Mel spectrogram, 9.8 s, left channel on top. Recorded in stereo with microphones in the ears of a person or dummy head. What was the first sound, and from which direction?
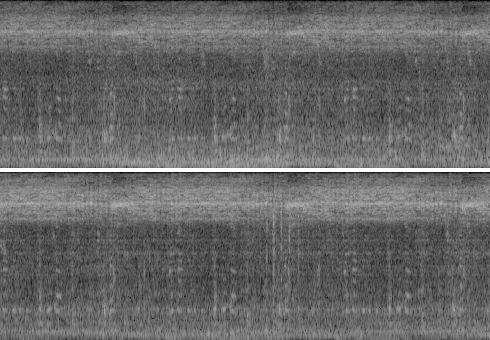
An insect, 50° right (ahead or behind).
